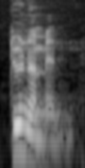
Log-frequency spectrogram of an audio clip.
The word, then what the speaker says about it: dunamin: The word is dunamin. 두나민이라는 말이죠. In English, I spell it D-U-N-A-M-I-N.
